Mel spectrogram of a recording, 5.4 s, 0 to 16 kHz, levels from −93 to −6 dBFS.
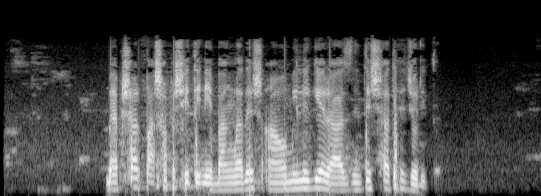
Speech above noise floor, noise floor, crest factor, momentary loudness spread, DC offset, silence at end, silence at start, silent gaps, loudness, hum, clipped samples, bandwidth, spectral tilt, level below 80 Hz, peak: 44 dB; -59 dBFS; 16 dB; 6 LU; under 0.1%; 1 s; 0.05 s; none; -14 LUFS; none; under 0.1%; 7.8 kHz; -4.5 dB/octave; -50 dBFS; 0 dBFS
